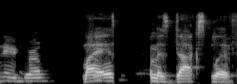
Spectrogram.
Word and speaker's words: Doc Spliph: My Instagram is Doc Spliph. It's real simple. DOC SPLIPH. Pretty much like how it's spelled now.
